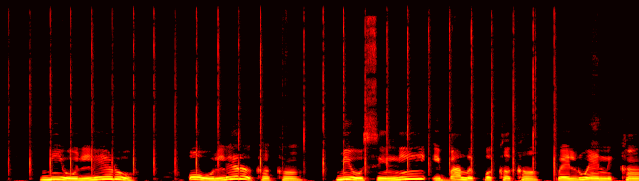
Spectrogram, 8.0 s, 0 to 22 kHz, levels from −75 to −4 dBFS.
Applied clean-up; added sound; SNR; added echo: classical method Wiener filter.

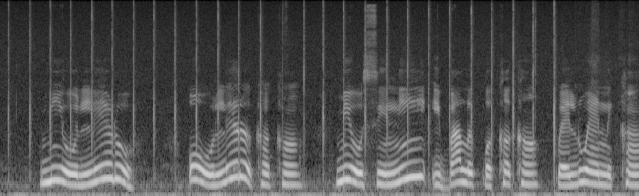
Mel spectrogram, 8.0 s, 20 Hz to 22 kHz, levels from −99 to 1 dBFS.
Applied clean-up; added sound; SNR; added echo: none; Tap; 14 dB; none.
